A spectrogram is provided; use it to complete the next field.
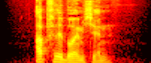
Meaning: diminutive of Apfelbaum
- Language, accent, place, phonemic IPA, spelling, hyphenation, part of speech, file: German, Germany, Berlin, /ˈap͡fl̩ˌbɔɪ̯mçn̩/, Apfelbäumchen, Ap‧fel‧bäum‧chen, noun, De-Apfelbäumchen.ogg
